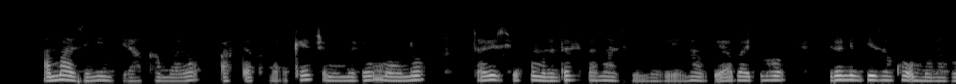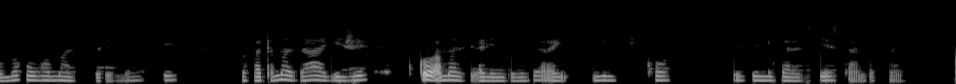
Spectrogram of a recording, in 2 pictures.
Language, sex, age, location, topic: Kinyarwanda, female, 18-24, Kigali, health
